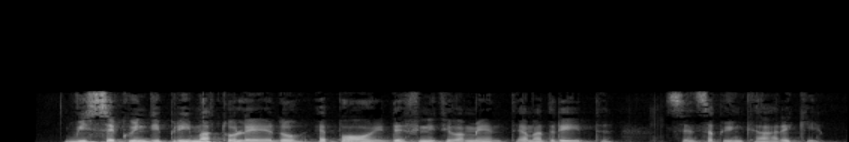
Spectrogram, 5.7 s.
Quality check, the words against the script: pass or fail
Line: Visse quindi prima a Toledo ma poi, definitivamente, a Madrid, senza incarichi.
fail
